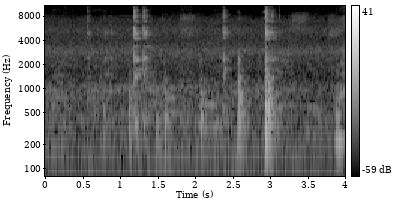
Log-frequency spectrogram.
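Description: Ceramic mugs being handled and set down on a hard countertop, giving a run of short clinks and knocks in the second half, the loudest near the end.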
